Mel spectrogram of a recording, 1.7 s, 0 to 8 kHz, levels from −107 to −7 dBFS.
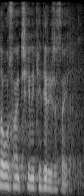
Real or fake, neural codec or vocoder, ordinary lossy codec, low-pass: fake; codec, 16 kHz, 8 kbps, FunCodec, trained on LibriTTS, 25 frames a second; none; none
